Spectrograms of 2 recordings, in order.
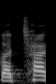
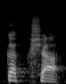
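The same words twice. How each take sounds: First: The middle cluster is said as chh. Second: The middle cluster is said as ksh. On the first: The speaker calls it wrong. "जिसे हम कक्षा कह जाते हैं" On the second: The speaker calls it right. "उदाहरण के लिए कक्षा"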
